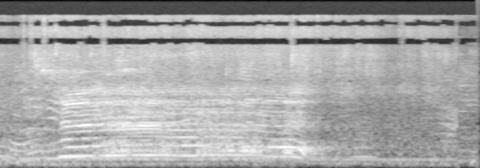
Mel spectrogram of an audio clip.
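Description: A cow mooing: one long call of about two seconds, starting about half a second in.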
